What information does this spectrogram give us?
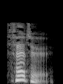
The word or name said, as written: fetter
